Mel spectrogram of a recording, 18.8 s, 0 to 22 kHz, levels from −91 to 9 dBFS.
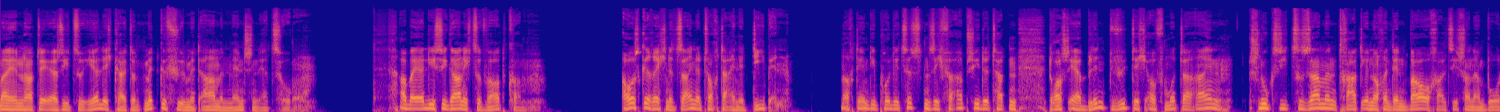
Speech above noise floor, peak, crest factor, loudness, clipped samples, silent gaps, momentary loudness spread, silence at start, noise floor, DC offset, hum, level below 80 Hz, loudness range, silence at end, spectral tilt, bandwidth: over 68 dB; -6 dBFS; 16 dB; -23 LUFS; under 0.1%; 4.22-4.64 s, 7.15-7.76 s, 10.25-10.50 s; 10 LU; 0 s; under -90 dBFS; under 0.1%; none; -44 dBFS; 4 LU; 0 s; -5.5 dB/octave; 16.5 kHz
